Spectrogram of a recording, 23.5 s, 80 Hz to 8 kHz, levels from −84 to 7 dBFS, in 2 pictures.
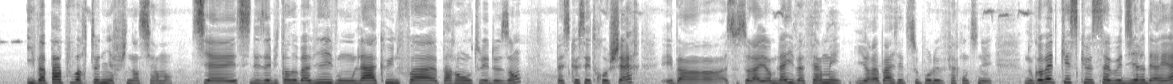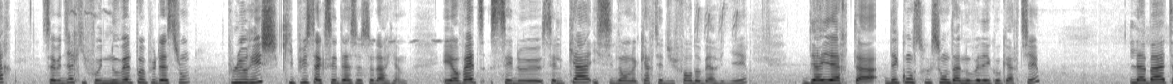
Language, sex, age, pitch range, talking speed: French, female, 20-39, 225-275 Hz, 245 wpm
